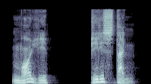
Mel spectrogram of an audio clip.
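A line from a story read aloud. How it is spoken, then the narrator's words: Firm voice. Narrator (Russian): твердым голосом сказал Люпин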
